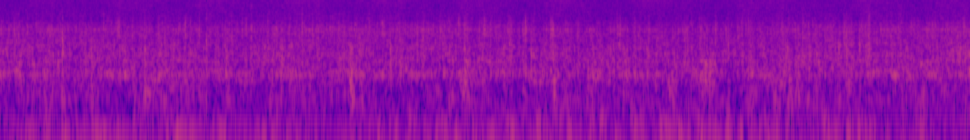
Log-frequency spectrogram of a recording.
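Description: Steady rain patters on a car roof, a dense, even drumming of countless small drops with occasional sharper taps, continuing without pause and with no voices.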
